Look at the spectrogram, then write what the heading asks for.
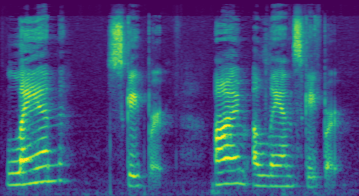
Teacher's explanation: Notice that the D here is kind of cut out.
